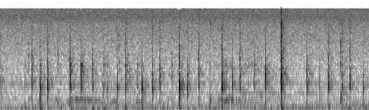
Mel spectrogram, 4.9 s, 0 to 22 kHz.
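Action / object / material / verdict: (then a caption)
tap / clear PVC zipper pouch / PVC plastic / none. Long nails tap and scratch the glossy surface of a clear pink PVC zipper pouch, a transparent pink vinyl bag held up close. About 25 quick, crisp plastic taps land in an irregular rhythm, each dying away almost at once, with a tonal click near 750 Hz and a bright edge. Faint scratchy rustling fills the gaps.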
